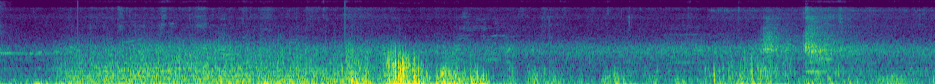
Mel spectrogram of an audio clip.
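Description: Gusty seaside wind in Portugal buffets the microphone with a rumbling roar that swells and eases, blended with background chatter and outdoor noise.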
